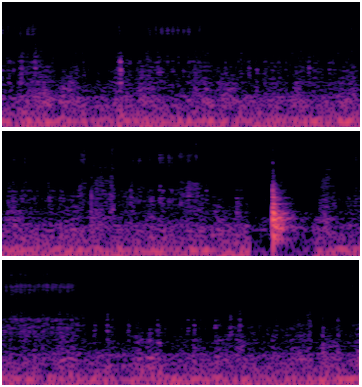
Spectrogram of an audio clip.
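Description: Cloth rubbing and scrubbing on a CD player's display window, wiping off sticker residue with alcohol, over a low steady hum. A single sharp click comes a little past halfway.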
